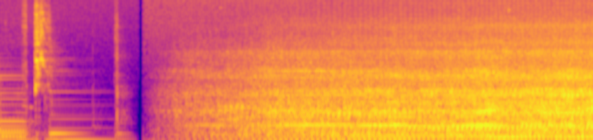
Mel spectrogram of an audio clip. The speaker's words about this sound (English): I'm riding shotgun in an off roading vehicle. It looks like a souped up golf cart made for steep dirt trails instead of putting greens.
